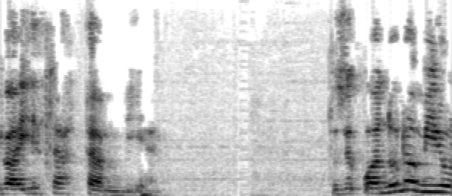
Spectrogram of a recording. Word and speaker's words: Weierstrass: Para pronunciarlo así, Weierstrass.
